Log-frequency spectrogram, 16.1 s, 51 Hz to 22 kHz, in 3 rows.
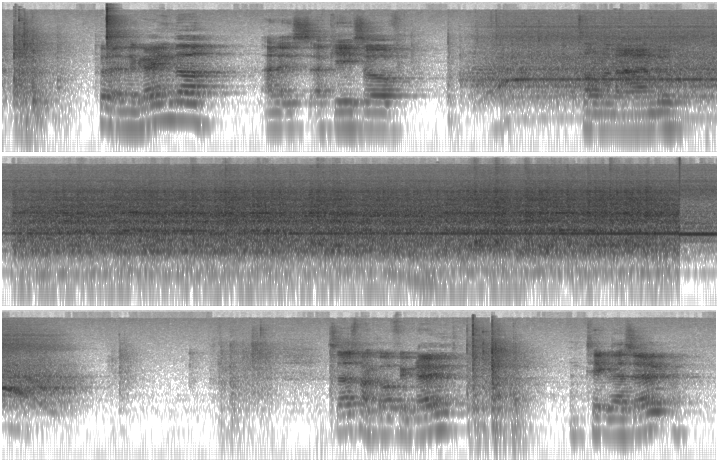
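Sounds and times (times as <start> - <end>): coffee grinder grinding beans: 3.4 - 11.2.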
